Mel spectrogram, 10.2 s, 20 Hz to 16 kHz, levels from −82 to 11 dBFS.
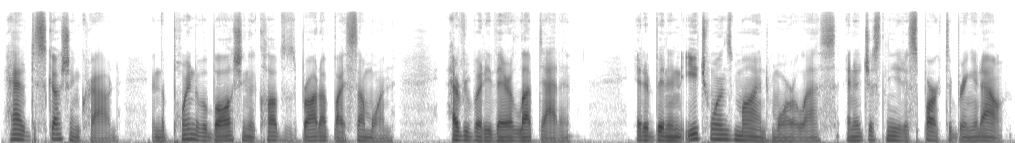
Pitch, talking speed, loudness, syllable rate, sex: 90 Hz, 240 wpm, -22 LUFS, 6.8 syllables/s, male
